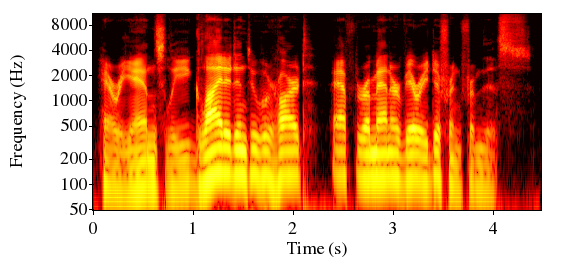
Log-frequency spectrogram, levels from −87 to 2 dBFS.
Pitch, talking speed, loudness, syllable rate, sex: 105 Hz, 175 wpm, -20 LUFS, 5.6 syllables/s, male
